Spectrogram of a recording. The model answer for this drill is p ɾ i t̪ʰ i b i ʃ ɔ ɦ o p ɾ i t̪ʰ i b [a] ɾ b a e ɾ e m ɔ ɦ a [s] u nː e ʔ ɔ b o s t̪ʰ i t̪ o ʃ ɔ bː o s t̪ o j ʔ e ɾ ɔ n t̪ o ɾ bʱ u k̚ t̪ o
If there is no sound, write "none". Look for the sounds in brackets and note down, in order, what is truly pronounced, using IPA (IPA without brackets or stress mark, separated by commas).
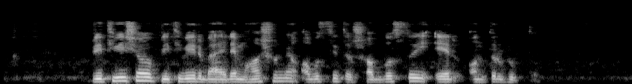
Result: i, ʃ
